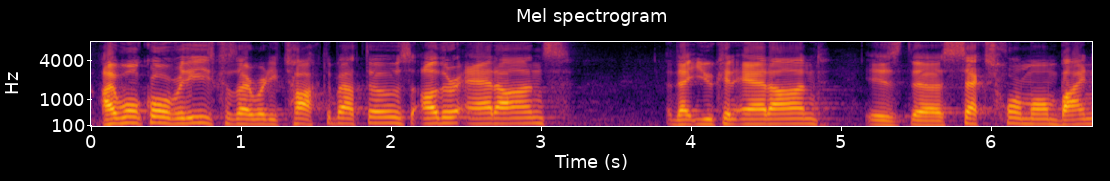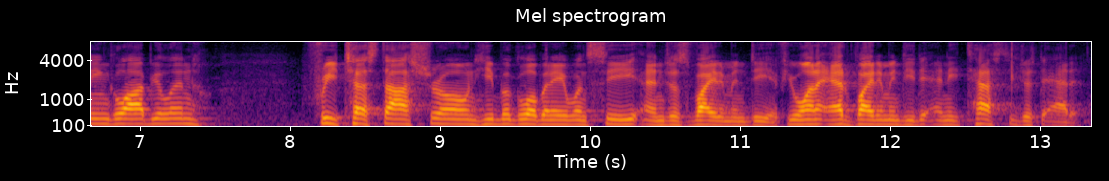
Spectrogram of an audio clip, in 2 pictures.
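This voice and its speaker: Man presenter, 40s, higher voice, runs through lab tests briskly at a seminar. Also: little pitch movement, fairly bright tone, clean tone. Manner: brisk, matter-of-fact listing. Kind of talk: conference presentation. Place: hotel conference room.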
